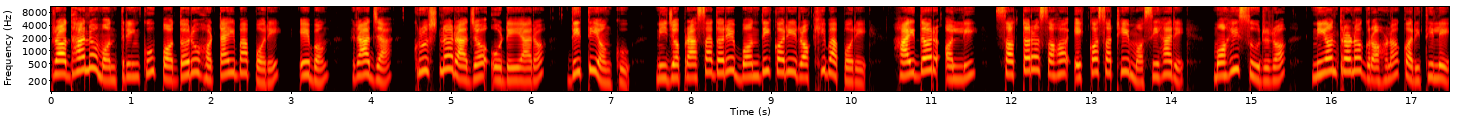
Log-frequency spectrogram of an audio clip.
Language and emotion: Odia, neutral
